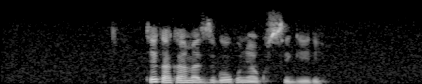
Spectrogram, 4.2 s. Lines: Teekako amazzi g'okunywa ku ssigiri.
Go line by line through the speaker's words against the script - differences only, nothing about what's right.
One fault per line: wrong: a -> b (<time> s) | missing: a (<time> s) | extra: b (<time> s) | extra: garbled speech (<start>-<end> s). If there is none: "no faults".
no faults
